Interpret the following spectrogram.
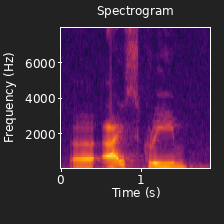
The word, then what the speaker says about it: ice cream: Ice cream, ice is stressed.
